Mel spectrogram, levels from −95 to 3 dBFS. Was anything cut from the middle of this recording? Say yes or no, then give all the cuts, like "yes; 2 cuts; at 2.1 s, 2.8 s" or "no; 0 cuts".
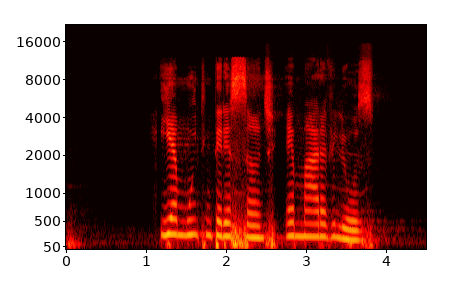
yes; 1 cut; at 1.1 s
